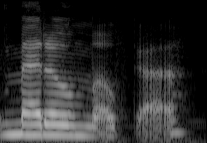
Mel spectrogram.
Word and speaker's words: Meadow Mocha: It's like Meadow Mocha. So Mocha like the coffee and meadow just meadow like a going to a flower field.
